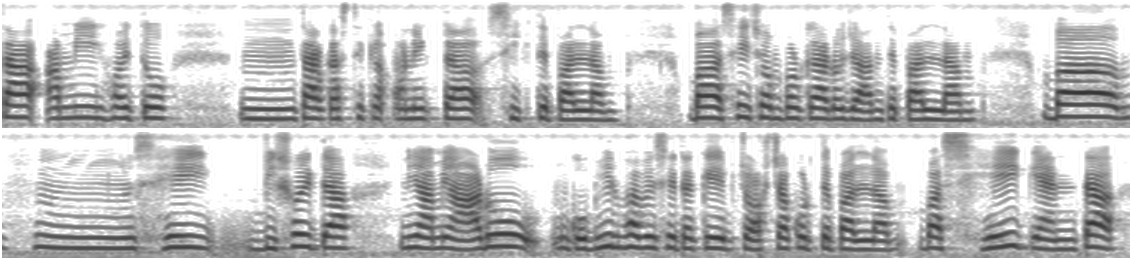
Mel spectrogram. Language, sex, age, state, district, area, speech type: Bengali, female, 30-45, West Bengal, Birbhum, urban, spontaneous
